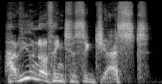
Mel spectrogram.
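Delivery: booming, mocking tyrant; drunken king crowing over his joke; loud jeering king. A narrator's reading. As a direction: taunt the dwarf loudly. King voiced in story.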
